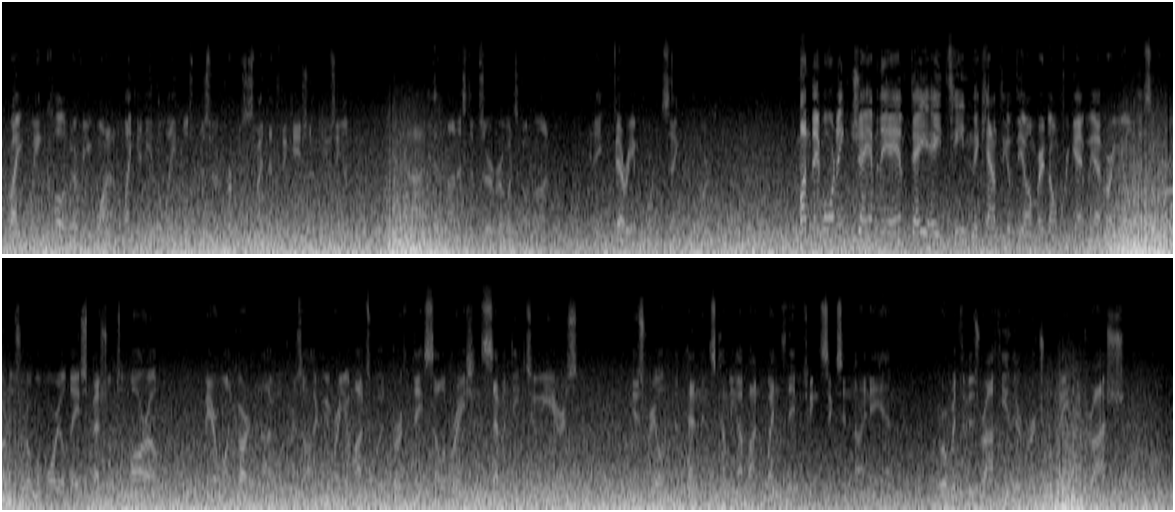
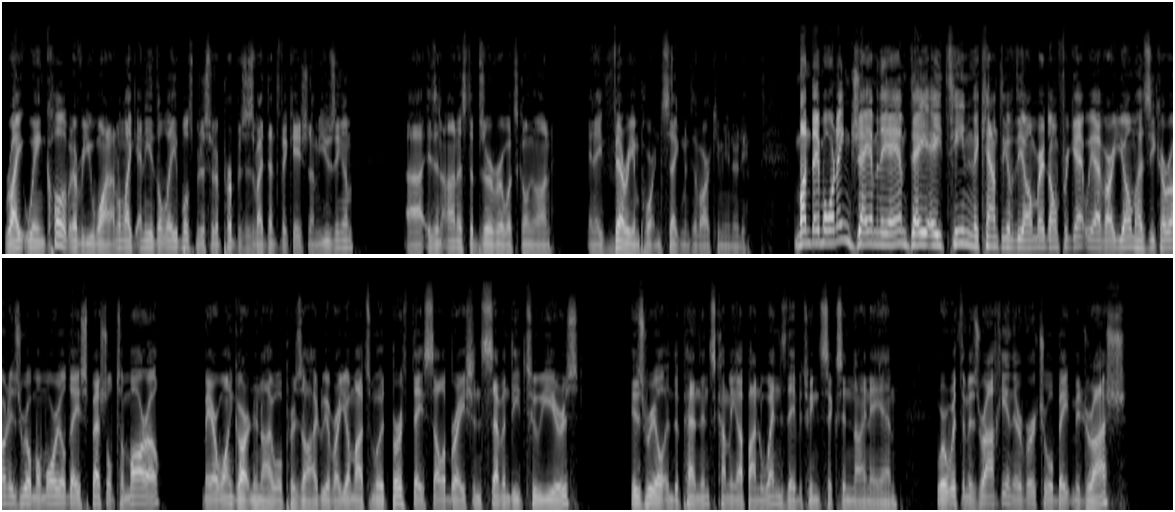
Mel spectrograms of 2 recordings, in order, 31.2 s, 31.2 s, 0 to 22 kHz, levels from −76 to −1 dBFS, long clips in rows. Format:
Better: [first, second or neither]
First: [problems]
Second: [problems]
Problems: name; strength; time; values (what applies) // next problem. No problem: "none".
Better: second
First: wind noise on the microphone; heavy; 2 dB above the speech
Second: none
